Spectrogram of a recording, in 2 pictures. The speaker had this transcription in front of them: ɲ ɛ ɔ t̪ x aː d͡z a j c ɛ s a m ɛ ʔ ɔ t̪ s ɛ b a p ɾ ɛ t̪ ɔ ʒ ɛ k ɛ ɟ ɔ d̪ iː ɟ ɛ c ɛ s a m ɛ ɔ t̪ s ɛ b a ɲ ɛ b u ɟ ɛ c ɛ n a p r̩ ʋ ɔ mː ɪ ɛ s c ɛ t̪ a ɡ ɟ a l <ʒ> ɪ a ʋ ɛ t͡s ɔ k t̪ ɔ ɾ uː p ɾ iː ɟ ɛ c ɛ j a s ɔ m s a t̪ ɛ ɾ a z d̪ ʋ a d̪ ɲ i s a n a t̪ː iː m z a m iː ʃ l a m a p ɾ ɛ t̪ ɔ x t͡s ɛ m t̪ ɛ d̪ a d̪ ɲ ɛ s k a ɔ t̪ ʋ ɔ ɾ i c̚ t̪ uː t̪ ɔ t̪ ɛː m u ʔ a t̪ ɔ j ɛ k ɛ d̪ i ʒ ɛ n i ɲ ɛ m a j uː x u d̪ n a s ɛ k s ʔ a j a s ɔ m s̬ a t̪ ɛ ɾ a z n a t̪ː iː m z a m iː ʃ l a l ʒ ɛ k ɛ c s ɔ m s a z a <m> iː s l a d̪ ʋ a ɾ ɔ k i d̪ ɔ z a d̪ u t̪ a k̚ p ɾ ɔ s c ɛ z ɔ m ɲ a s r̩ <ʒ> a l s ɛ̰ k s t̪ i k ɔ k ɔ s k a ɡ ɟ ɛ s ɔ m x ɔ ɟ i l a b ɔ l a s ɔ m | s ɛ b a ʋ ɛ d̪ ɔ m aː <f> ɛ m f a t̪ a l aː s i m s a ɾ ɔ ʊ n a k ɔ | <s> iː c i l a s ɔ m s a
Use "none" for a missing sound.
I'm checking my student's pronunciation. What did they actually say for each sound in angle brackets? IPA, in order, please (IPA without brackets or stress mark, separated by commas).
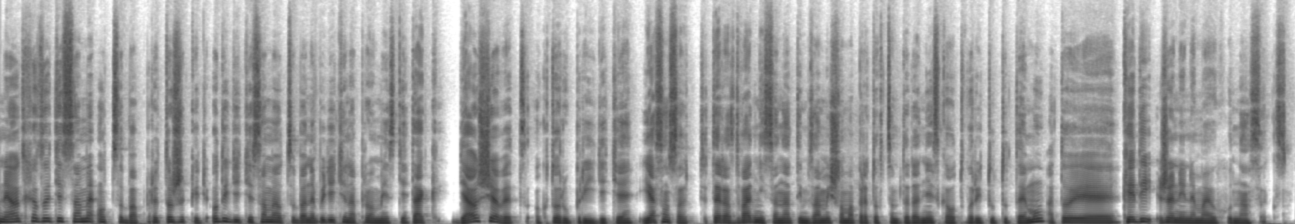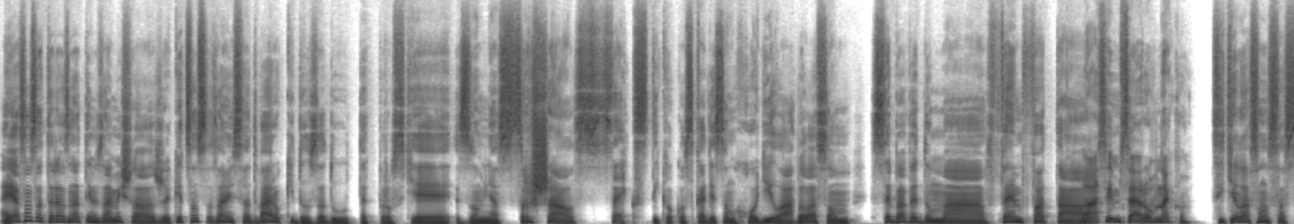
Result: ʃ, m, ʃ, f, t͡s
